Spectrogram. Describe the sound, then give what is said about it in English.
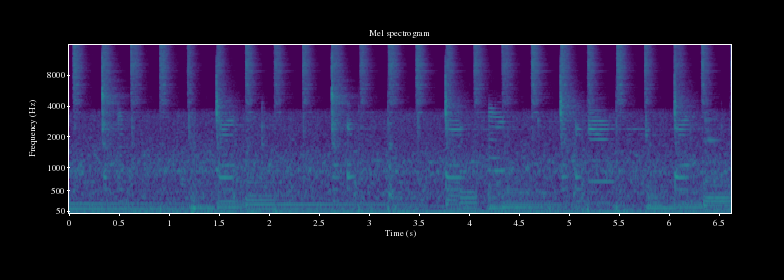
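Steady road roar inside a car cruising at about 70 miles an hour on the drive back to San Antonio. A continuous even rumble lasts throughout, with a shifting tonal drone layered over it. “I'm driving, doing about 70 miles an hour. Like I said, driving back to San Antonio.”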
